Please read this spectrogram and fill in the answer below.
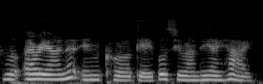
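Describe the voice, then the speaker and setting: A woman hosts a radio talk show from the studio. She is brisk and guiding, often cutting in with short remarks to keep the conversation moving. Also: medium pitch, fairly even intonation, a little mellow, slight background noise. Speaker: radio host.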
